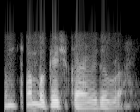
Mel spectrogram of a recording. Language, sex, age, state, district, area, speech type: Manipuri, male, 18-30, Manipur, Kakching, rural, conversation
